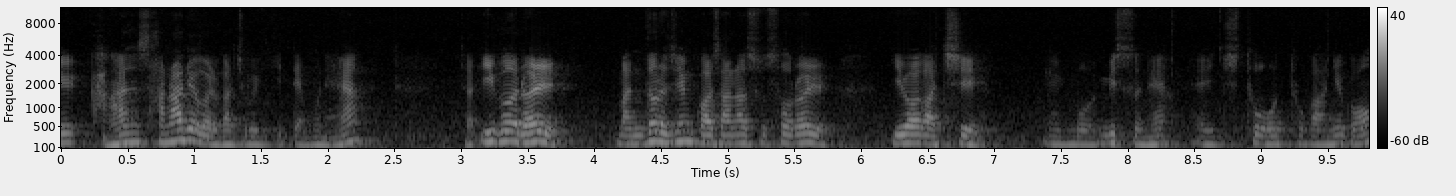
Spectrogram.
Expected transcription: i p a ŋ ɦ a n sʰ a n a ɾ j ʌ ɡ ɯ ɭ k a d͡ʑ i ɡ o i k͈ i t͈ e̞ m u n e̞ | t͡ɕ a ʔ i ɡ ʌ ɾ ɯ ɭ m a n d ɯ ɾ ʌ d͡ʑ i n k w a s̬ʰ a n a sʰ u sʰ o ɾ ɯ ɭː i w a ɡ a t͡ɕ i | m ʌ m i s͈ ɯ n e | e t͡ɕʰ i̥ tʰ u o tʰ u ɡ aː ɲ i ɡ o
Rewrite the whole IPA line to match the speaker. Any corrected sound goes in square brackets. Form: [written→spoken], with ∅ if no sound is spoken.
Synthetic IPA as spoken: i [p→k] a ŋ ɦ a n sʰ a n a ɾ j ʌ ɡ ɯ ɭ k a d͡ʑ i ɡ o i k͈ i t͈ e̞ m u n e̞ | t͡ɕ a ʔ i ɡ ʌ ɾ ɯ ɭ m a n d ɯ ɾ ʌ d͡ʑ i n k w a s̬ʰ a n a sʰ u sʰ o ɾ ɯ [ɭː→ɭ] i w a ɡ a [t͡ɕ→t͡ɕʰ] i | m ʌ m i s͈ ɯ n e | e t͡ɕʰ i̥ tʰ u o tʰ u ɡ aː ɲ i ɡ o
